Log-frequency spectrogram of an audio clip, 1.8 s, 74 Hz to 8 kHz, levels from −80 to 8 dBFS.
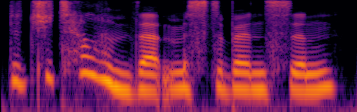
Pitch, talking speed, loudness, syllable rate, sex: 215 Hz, 235 wpm, -17 LUFS, 4.7 syllables/s, female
